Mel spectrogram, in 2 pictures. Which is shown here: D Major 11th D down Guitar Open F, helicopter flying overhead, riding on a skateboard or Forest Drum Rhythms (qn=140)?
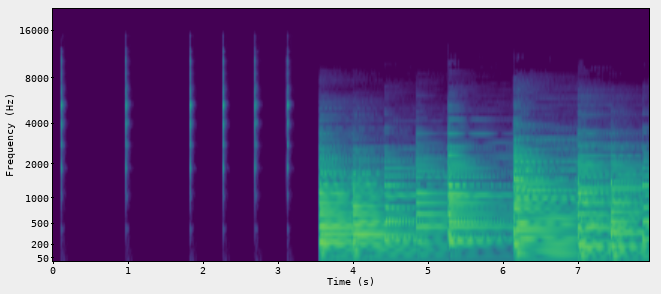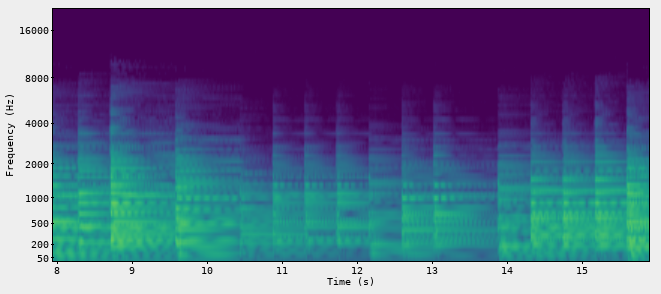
Forest Drum Rhythms (qn=140)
